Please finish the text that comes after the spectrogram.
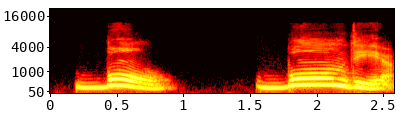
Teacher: word b it has an an m at the end and this m at the end is not to be pronounced as a m sound as an M sound it's just there to make the nasal sound of the O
